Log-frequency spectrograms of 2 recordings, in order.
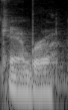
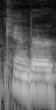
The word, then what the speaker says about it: Canberra: That's how we pronounced it. I didn't know that Australians pronounced it Canberra. I didn't travel back then. The Canberra Koalas.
